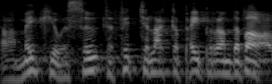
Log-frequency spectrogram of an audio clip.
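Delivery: put-on old man's voice with a Yiddish-inflected accent.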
